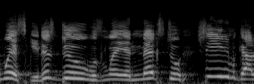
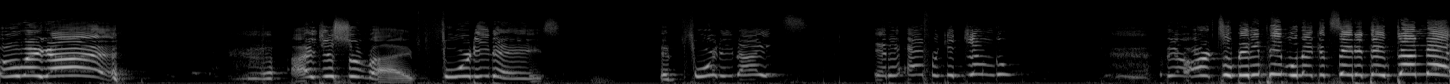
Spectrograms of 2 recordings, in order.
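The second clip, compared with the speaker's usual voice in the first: put-on tearful woman voice. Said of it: "she's, like, crying".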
